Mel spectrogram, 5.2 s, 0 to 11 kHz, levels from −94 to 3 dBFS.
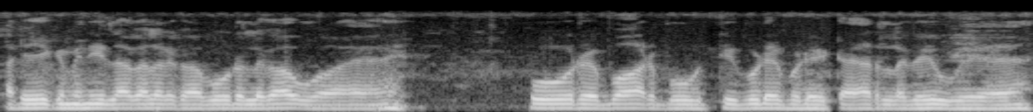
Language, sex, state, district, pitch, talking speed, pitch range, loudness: Hindi, female, Haryana, Charkhi Dadri, 120 Hz, 220 wpm, 115-125 Hz, -14 LUFS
